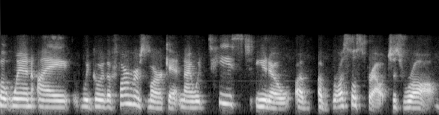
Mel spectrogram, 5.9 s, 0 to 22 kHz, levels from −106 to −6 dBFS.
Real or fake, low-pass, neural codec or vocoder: real; 7.2 kHz; none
